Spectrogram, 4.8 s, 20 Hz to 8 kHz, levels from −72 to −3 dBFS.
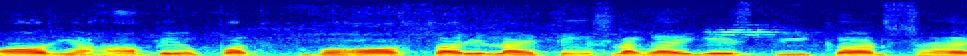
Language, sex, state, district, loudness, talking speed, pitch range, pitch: Hindi, male, Haryana, Rohtak, -16 LUFS, 135 wpm, 135-145 Hz, 140 Hz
